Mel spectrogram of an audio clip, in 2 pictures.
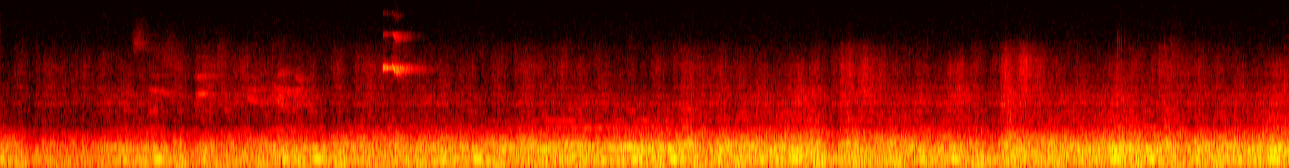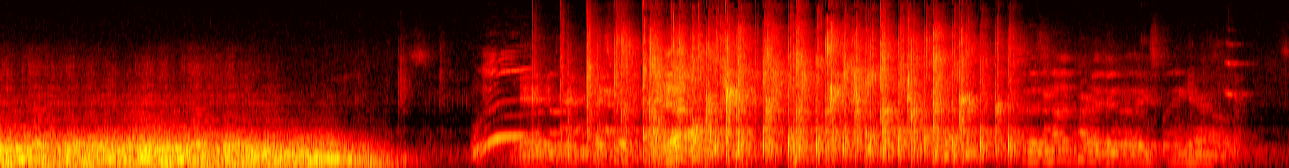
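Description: Homemade analog looper, a modified turntable reading magnetic discs, plays back a dense layered loop that cuts off abruptly about two-thirds of the way in. A quick rising pitch sweep follows, then a brighter, scratchy loop with rapid clicks that fades near the end.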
